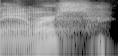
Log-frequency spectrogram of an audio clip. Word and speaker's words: Amherst: it's especially true in Amherst but I have to say the town where only the H is silent takes debate to a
